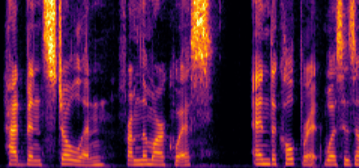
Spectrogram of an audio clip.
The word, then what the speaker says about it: Marquis: And yes, that is how you pronounce it. I looked it up. The 5th Marquis of Angsley in the case of the missing jewels. – Are we sure it's not Marquis? – I specifically thought it might be Marquis, but it's spelled different. So I looked up the pronunciation specifically. It is okay. Marquis.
